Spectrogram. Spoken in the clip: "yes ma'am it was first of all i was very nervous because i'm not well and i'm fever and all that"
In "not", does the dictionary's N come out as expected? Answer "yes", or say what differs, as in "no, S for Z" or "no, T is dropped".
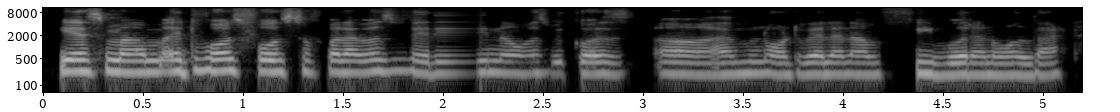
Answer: no, L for N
